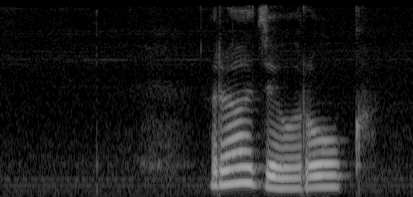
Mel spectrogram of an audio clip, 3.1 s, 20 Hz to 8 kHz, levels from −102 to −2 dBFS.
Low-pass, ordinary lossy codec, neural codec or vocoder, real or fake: 7.2 kHz; none; none; real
